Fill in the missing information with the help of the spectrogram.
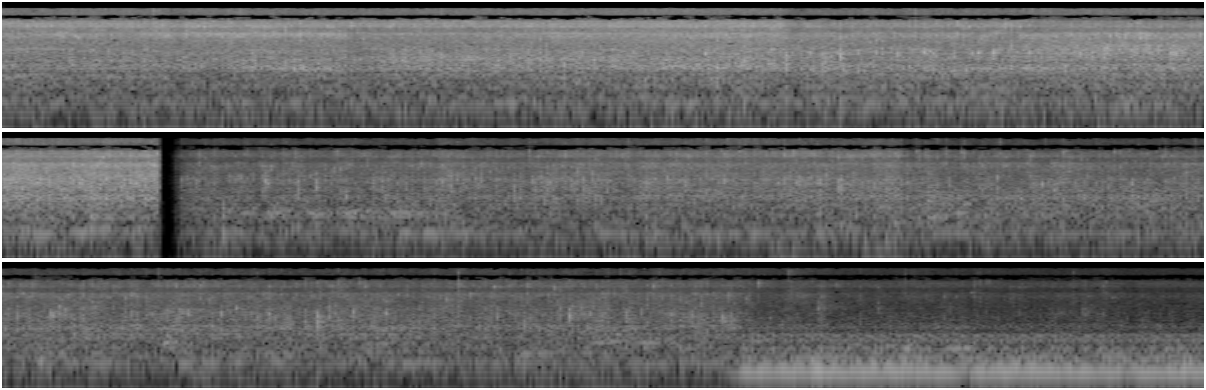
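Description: Masala-coated quail pieces frying in hot oil in a frying pan: a loud, steady sizzle. After a sudden break about nine seconds in, the sizzling goes on quieter and slowly dies down.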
